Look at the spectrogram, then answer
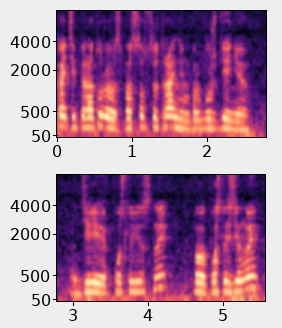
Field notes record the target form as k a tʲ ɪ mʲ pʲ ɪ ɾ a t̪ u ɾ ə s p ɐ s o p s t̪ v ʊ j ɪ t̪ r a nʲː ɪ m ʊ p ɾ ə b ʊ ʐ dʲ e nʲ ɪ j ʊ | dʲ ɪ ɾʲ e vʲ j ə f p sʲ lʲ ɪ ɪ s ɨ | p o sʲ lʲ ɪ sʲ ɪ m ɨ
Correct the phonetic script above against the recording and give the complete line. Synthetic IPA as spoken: k a tʲ ɪ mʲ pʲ ɪ ɾ ɐ t̪ u ɾ ə s p ɐ s o p s t̪ v ʊ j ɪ t̪ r a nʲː ɪ m ʊ p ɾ ə b ʊ ʐ dʲ e nʲ ɪ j ʊ | dʲ ɪ ɾʲ e vʲ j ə f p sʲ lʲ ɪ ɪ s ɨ | p o sʲ lʲ ɪ zʲ ɪ m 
